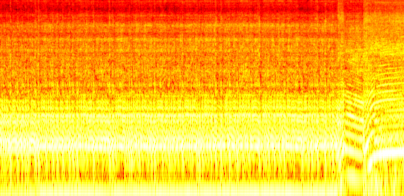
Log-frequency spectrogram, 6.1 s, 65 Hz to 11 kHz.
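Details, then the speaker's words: Ported Farmertec MS660 two-stroke chainsaw after adding a muffler-cover port, timing check and tach tuning (22° blowdown, 100 exhaust, 80 intake): steady, piercing full-throttle scream dips briefly and snaps cleanly back; louder, healthy high-rpm run. "wow it's got a lot louder hopefully we've done something wow oh"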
